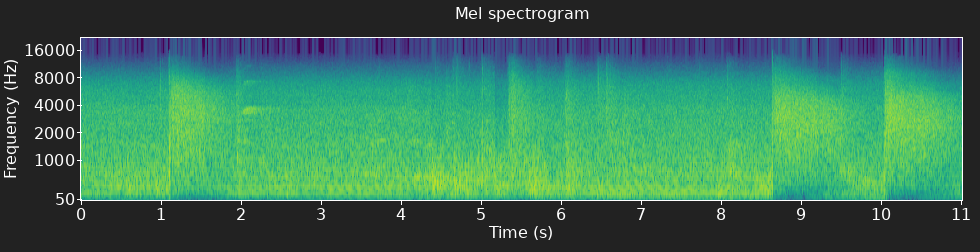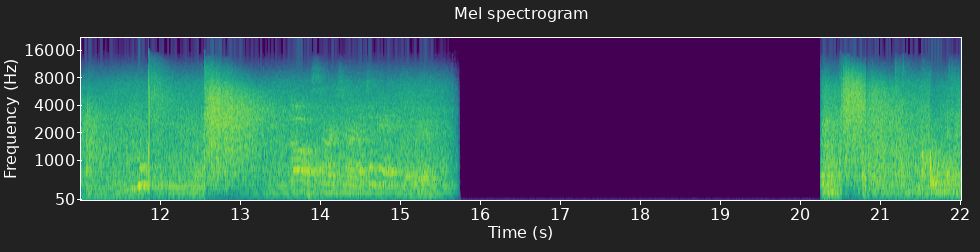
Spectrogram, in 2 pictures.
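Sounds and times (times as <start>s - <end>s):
steady low hum: 0.0s - 15.8s
whip cracking: 1.0s - 2.3s, 5.0s - 6.8s, 8.6s - 13.4s, 20.3s - 21.4s.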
